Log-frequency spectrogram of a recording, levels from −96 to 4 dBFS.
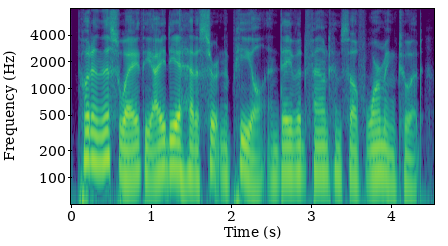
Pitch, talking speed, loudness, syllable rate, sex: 110 Hz, 225 wpm, -19 LUFS, 5.5 syllables/s, male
